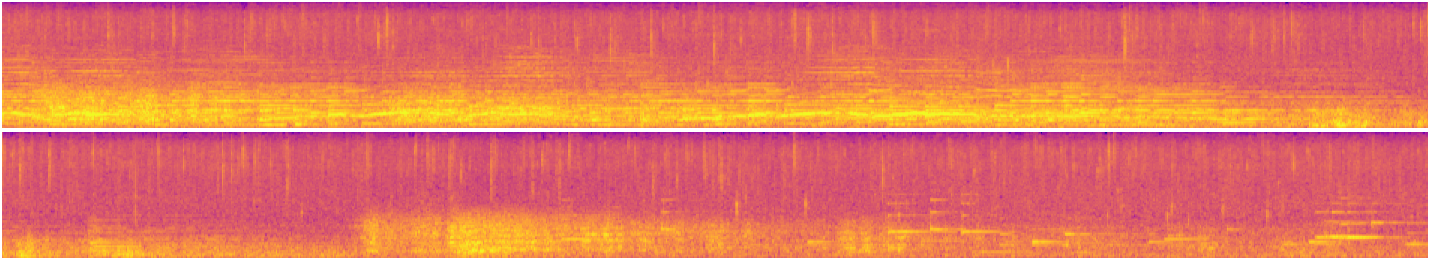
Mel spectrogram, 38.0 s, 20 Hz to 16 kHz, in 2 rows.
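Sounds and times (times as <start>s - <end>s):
thunder rumbling: 0.0s - 23.0s, 23.6s - 29.6s
rain pattering: 0.0s - 38.0s.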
